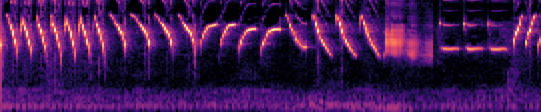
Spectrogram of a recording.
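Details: Long rolling 'ngerol' canary song used to tutor young canaries. A fast series of sharp descending whistles slows into wider sweeps, then a brief buzz and steady piping notes before the rolls resume.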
